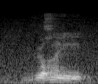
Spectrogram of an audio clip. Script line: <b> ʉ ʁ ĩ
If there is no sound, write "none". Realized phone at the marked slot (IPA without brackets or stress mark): b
